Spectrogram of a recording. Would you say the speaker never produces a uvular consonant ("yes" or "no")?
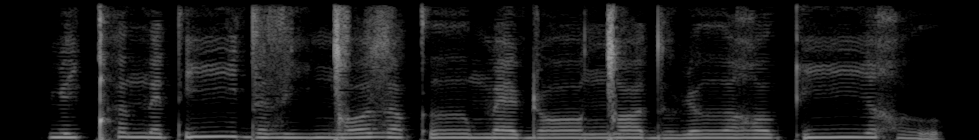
no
